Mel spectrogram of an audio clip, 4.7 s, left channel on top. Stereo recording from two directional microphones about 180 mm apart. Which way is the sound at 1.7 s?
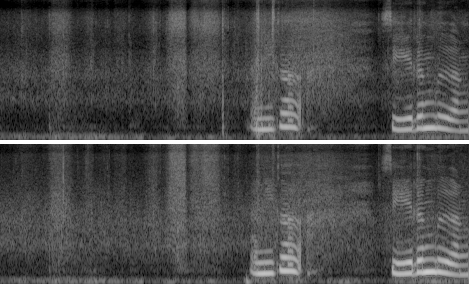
25° right (ahead or behind).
